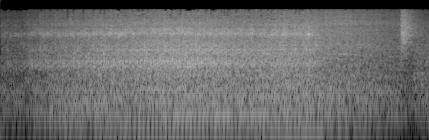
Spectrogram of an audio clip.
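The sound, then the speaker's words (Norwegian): A heavy, fully loaded truck imported from China rumbles past at a copper mine in Zambia, its engine noise swelling to a broad roar and then fading away, with a short faint click near the end. “Lastebiler importerte fra Kina ruller av gårde med fulle lasteplan, for her skal det utvinnes koper.”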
